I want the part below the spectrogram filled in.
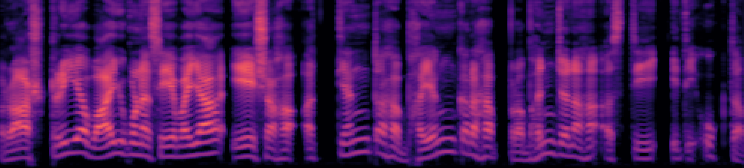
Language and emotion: Sanskrit, neutral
